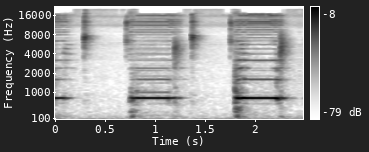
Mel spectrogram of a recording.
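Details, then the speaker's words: Ultimate-NAG52 V2 transmission control unit on a quiet bench, running its application with the TLE chip under slave-mode CAN: clicks, each followed by a steady high electrical buzz about once a second, as solenoids fire on command; normal solenoid operation. "whereby I can currently set off the solenoids and you can hear"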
